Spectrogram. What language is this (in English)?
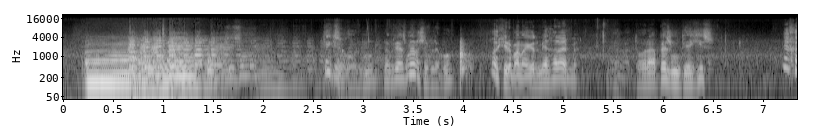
Greek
